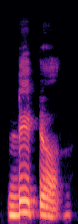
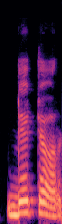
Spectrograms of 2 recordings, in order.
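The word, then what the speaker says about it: debtor: बी टी ओ आर यहां पर टी से पहले अगर बी आता है तो बी को हम साइलेंट रख देते हैं बी हमने नहीं पढ़ना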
